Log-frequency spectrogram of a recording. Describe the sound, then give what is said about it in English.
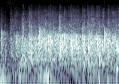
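Audience applause at a talk about media predictions: continuous, dense clapping at a steady, moderately loud level for the whole stretch. “So big cheer for Pete Robbins.”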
